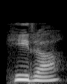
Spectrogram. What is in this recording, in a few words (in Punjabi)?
"hira", Punjabi; ਹੀਰਾ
